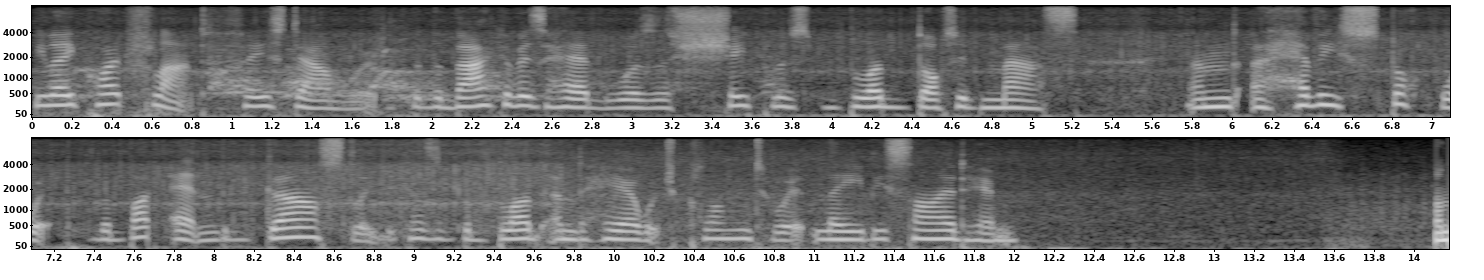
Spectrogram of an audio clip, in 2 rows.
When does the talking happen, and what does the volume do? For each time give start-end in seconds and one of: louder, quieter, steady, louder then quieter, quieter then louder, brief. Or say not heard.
0.0-12.1 steady.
